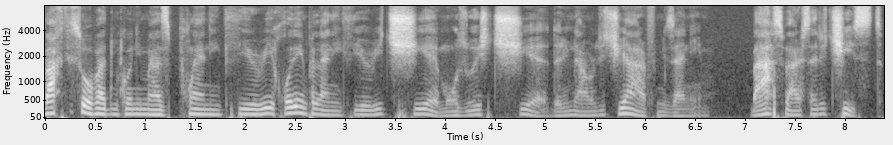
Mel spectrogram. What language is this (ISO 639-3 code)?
fas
